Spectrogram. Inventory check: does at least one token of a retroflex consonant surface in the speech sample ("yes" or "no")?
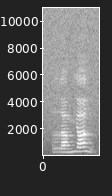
no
